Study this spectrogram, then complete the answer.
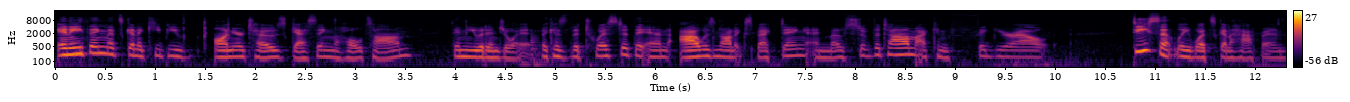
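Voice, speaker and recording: A woman speaks at a moderate pace in a bright, sharp tone, with big swings in loudness and ordinary pitch variation. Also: fairly low pitch for a woman. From Alabama, near Birmingham. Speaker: college student. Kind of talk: casual chat. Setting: studio.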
